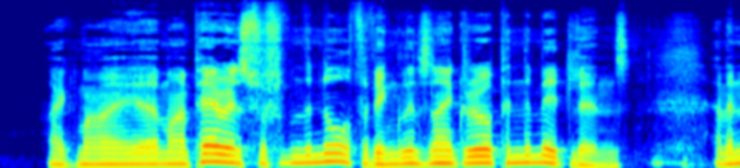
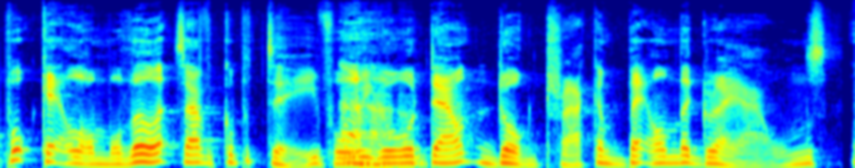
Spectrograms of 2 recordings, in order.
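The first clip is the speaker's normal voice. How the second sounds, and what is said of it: Put-on northern English accent. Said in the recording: “the north of England has got that very”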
